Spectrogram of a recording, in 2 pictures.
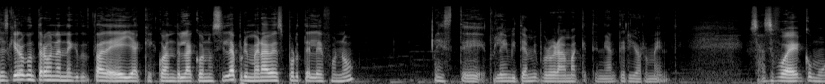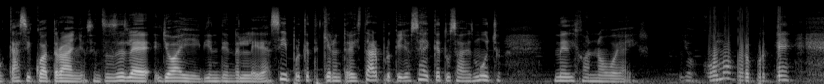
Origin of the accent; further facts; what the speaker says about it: Acapulco, Guerrero, Mexico; yo crecí en Acapulco, es haz de cuenta que tengo ahí todos mis recuerdos, adoro me encanta Guerrero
